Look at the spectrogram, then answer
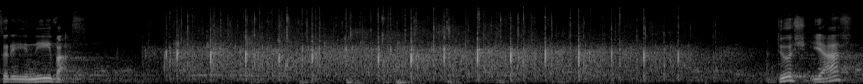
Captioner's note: applause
